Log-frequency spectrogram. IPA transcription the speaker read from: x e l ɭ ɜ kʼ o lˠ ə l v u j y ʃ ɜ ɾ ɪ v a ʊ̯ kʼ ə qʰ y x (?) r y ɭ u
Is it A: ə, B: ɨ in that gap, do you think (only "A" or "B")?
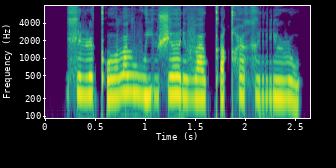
B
